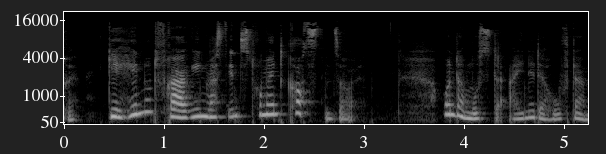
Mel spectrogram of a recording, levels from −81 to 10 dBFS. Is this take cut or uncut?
cut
